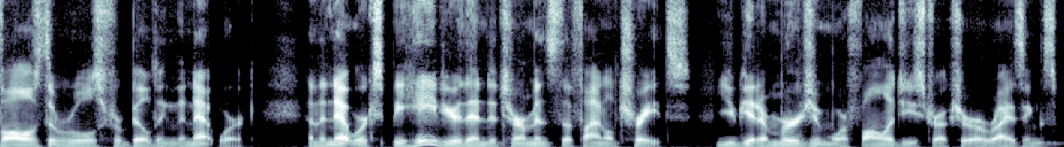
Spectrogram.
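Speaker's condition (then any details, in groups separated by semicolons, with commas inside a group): No condition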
